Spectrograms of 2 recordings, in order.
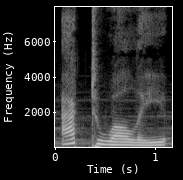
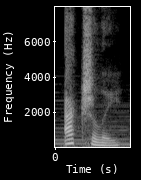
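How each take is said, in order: First: Every syllable is said fully and separately. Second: The syllables are shortened and run together. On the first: The speaker calls it wrong. "We don't say actually" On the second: The speaker calls it right. "We say actually"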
